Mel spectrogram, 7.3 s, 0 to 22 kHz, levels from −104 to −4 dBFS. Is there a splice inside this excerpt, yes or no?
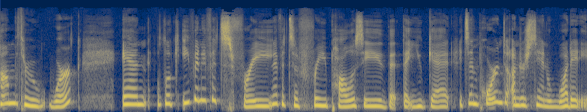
yes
